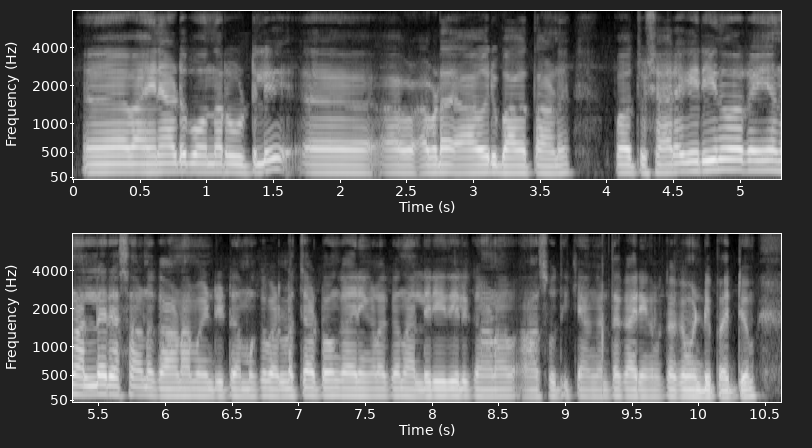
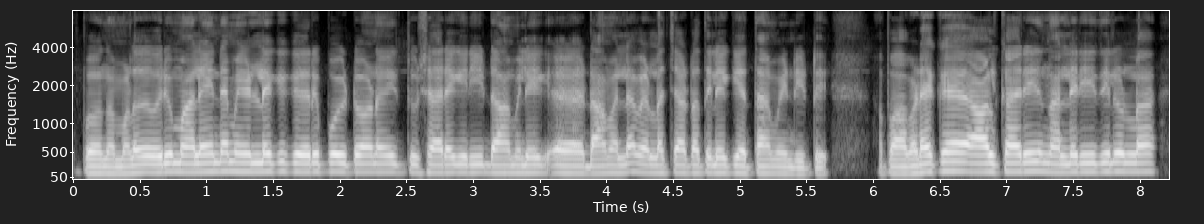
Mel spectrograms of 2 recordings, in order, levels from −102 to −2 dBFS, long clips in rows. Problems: none marked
